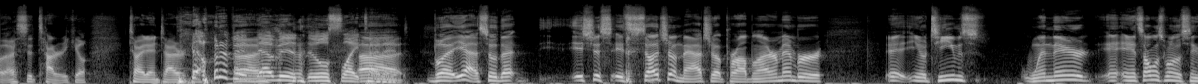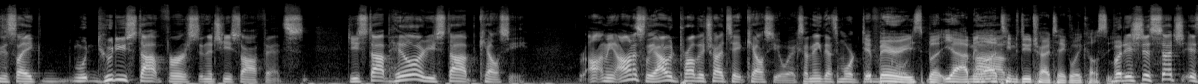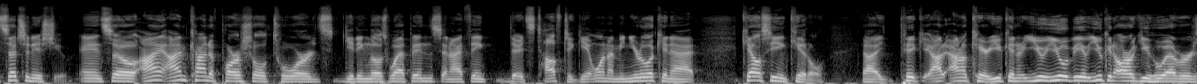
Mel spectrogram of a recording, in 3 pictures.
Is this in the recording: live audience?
no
